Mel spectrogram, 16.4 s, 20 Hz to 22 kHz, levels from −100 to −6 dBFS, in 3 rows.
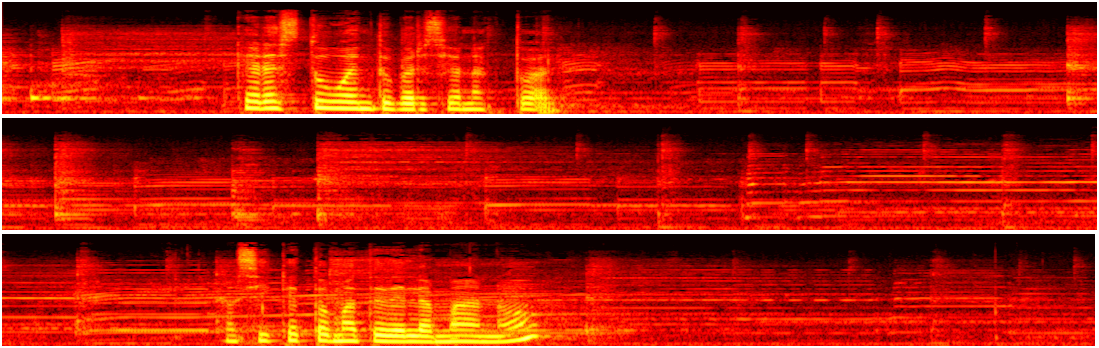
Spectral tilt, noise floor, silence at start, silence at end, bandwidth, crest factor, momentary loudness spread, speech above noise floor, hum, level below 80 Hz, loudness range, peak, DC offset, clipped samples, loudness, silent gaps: -5 dB/octave; -54 dBFS; 0 s; 2.3 s; 15.5 kHz; 22 dB; 27 LU; 31 dB; none; -62 dBFS; 21 LU; -8 dBFS; under 0.1%; under 0.1%; -25 LUFS; none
